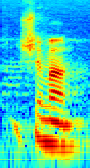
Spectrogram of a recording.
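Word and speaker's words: שמעון: Shimon. Ok, bueno, la pronunciación aquí fonética es Shimon, o Shimon.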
